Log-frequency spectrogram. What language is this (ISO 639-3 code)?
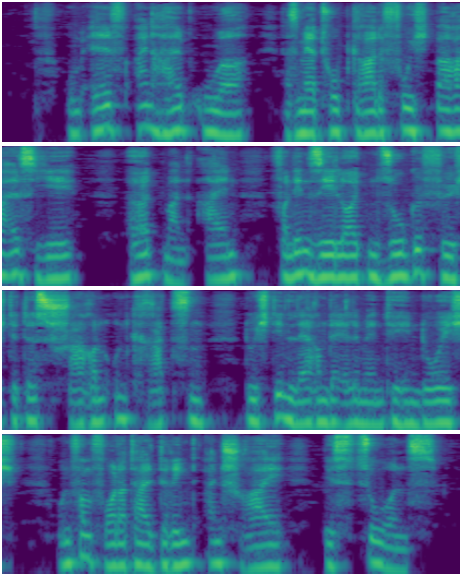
deu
